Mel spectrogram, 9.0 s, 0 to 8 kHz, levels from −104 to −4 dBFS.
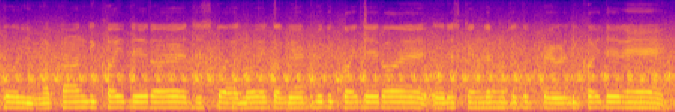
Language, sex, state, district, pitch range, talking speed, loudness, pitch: Hindi, male, Rajasthan, Bikaner, 135-145 Hz, 165 wpm, -12 LUFS, 140 Hz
